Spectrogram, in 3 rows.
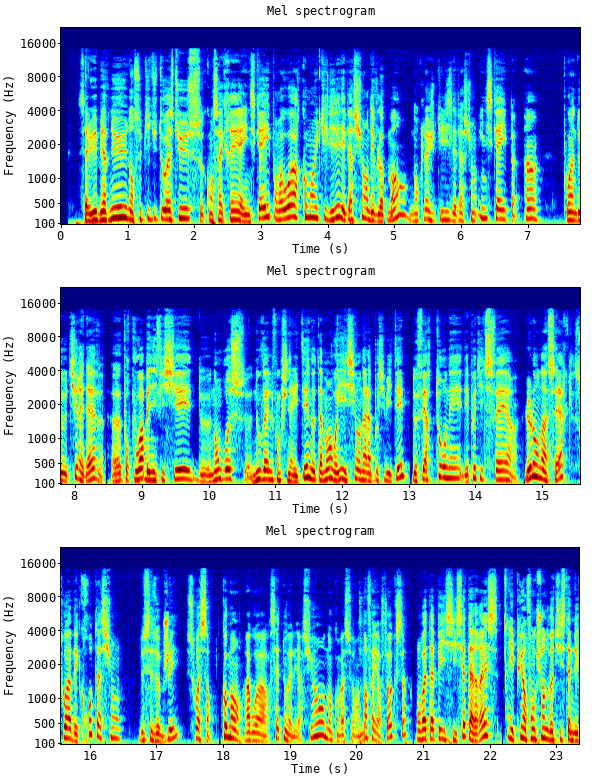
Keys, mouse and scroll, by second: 11.8 click, 20.0 click, 20.8 click.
